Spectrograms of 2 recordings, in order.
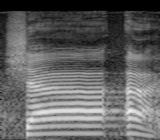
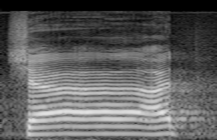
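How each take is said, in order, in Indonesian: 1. Kata ini berakhir dengan vokal terbuka yang panjang. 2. Kata ini berakhir dengan bunyi t. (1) "A-nya harus jelas ya pemirsa" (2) "Jangan syaat"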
